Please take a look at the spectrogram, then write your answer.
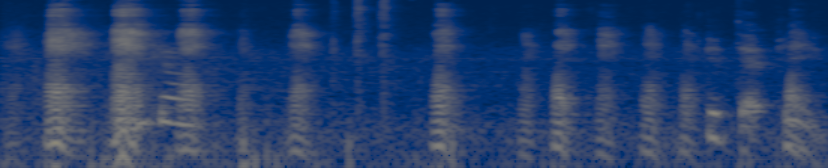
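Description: A dog plays with a squeaky pig toy, giving repeated short squeaks and snuffling bursts at close range while a person talks encouragingly over it throughout.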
